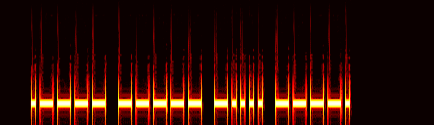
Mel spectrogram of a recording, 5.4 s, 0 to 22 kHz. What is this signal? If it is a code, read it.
Morse code, heard as a keyed tone, about 22 wpm, 700 Hz. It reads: 1069
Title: Numbers - Contest Style - 4-Digit 22wpm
